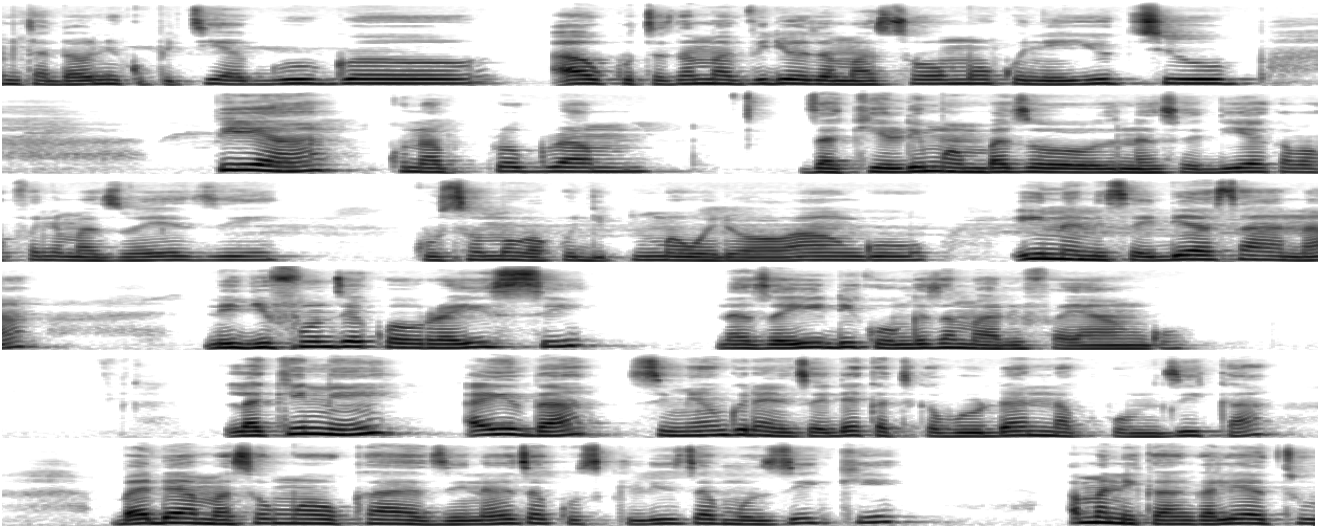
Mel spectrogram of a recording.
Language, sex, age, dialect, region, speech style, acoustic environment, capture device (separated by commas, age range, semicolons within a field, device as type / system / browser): Swahili, female, 18-24, Kenya - Nairobi Sheng-influenced, Kenya, happy; relaxed, silence; nature, mobile / Linux / Chrome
